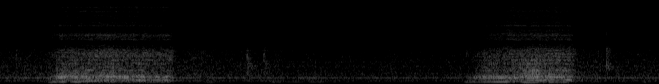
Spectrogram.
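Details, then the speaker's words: Sleeping German Shepherd puppy, a frequent snorer: two drawn-out, buzzing snores about four seconds apart with quiet breathing between; snoring. "Jax. What are you doing? You snoring?"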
